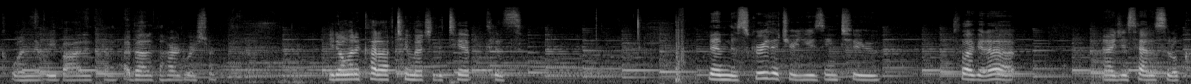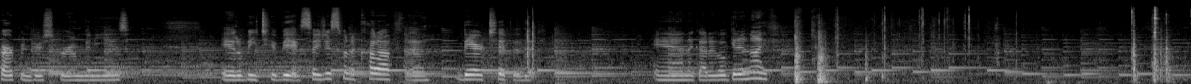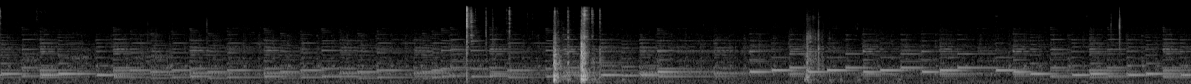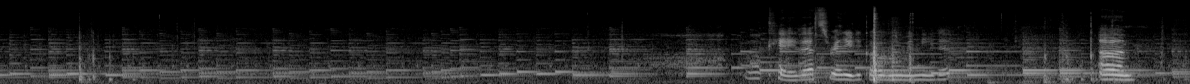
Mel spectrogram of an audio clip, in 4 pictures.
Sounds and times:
Music: 0.0s - 47.6s
Outside, urban or manmade: 0.0s - 47.6s.

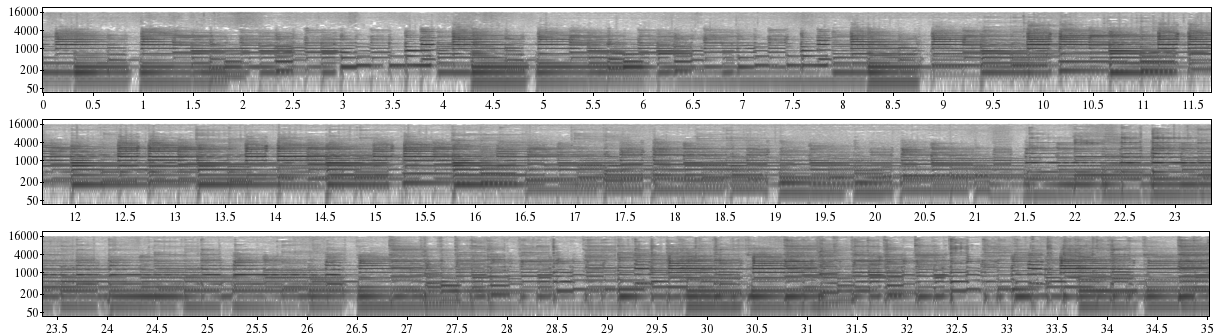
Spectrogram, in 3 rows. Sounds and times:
Guitar: 0.0s - 35.0s.

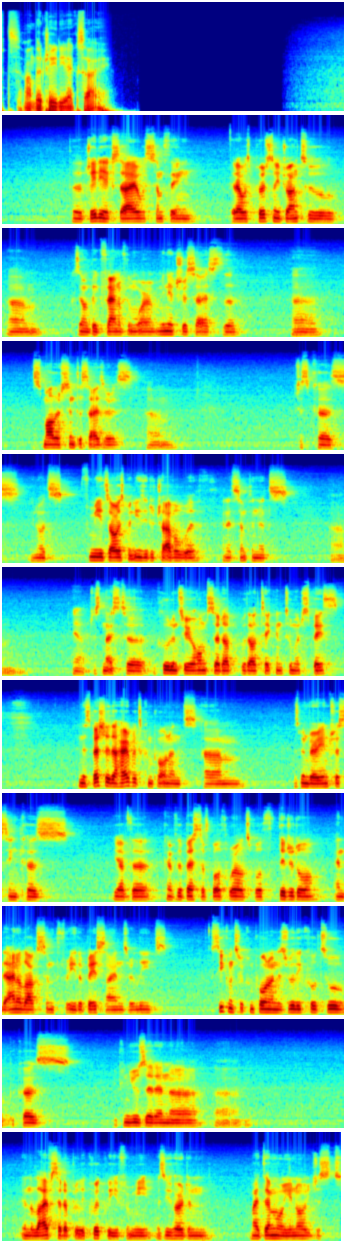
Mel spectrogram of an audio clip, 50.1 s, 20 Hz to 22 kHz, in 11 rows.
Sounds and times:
Speech: 0.0s - 1.5s, 5.5s - 12.4s, 13.0s - 13.4s, 14.1s - 16.0s, 17.6s - 23.1s, 23.8s - 27.3s, 28.4s - 30.6s, 31.3s - 32.8s, 33.4s - 38.7s, 39.3s - 42.0s, 42.6s - 44.4s, 45.9s - 48.4s, 49.0s - 50.1s.

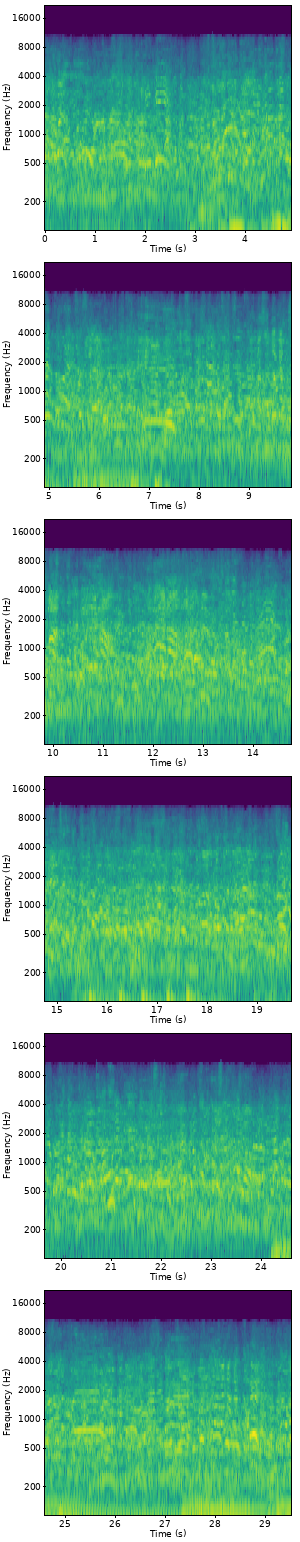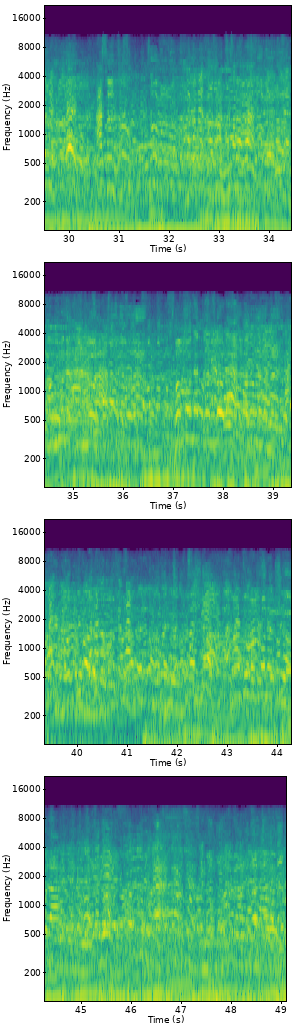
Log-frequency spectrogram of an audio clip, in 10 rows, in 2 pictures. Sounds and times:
Speech: 0.0s - 49.1s
Music: 2.9s - 8.0s, 15.4s - 19.4s, 24.2s - 39.5s, 41.3s - 49.1s.

